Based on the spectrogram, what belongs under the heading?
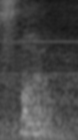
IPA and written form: smaɪl (smile)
